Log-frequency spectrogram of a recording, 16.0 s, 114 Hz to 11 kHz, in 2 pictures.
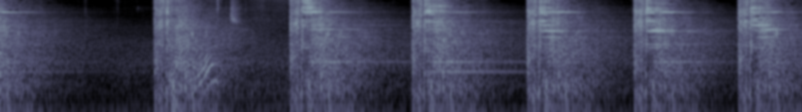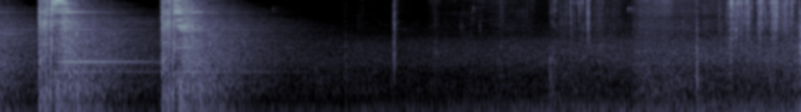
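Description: Pioneer Arms Hellpup AK pistol in 7.62x39 firing eight slow, evenly spaced shots, about one a second. Each shot is followed by the ring of a steel target being hit. The firing stops about ten seconds in.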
